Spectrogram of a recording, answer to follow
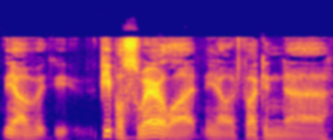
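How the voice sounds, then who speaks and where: A very low-voiced man with a bright, forceful edge talks loosely on a casual podcast, swearing almost every other word and trailing off into fillers. The sound is dry and close, a little dull and lo-fi. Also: moderate pace, dry recording. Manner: swears constantly, rambling with fillers and laughs. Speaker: podcast co-host. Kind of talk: casual crude banter.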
